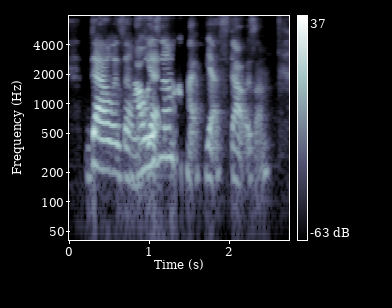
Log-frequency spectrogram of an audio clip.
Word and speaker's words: Taoism: And oh gosh, I was mispronouncing it before, but it's Daoism. Taoism, yes.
